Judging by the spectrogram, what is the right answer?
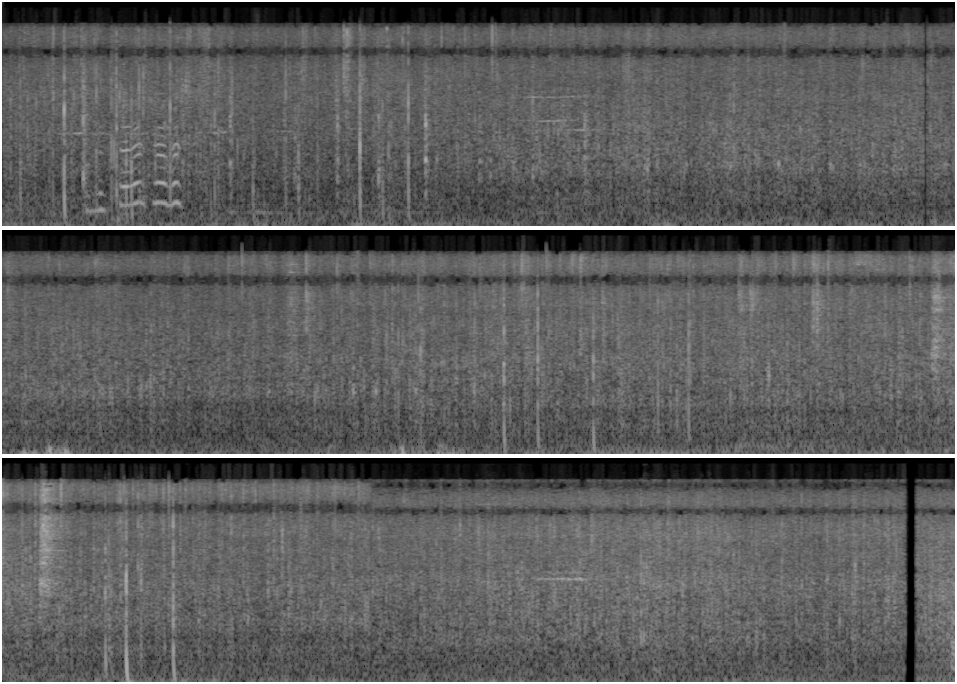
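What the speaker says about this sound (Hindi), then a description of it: "कितनी तेज़ बारिश हो रही है।" Heavy rain pours down in a steady, dense hiss of drops spattering on surfaces, loud and close throughout, with occasional louder splashes and faint voices in the background.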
